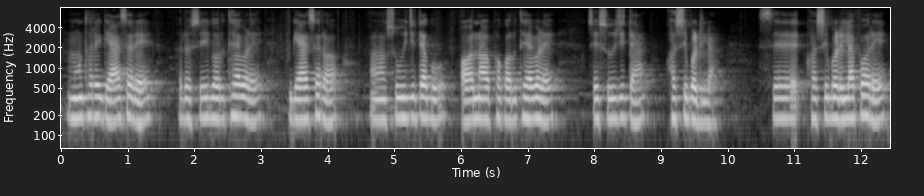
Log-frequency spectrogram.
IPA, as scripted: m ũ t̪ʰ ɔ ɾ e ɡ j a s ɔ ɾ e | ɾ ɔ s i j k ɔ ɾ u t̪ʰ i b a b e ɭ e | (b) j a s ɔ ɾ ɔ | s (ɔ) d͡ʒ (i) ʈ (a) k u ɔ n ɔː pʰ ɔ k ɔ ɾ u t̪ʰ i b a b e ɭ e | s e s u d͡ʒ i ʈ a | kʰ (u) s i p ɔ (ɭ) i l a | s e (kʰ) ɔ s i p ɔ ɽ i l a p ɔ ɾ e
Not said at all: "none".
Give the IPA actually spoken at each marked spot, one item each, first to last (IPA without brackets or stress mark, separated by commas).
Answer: ɡ, u, i, a, ɔ, ɽ, kʰ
